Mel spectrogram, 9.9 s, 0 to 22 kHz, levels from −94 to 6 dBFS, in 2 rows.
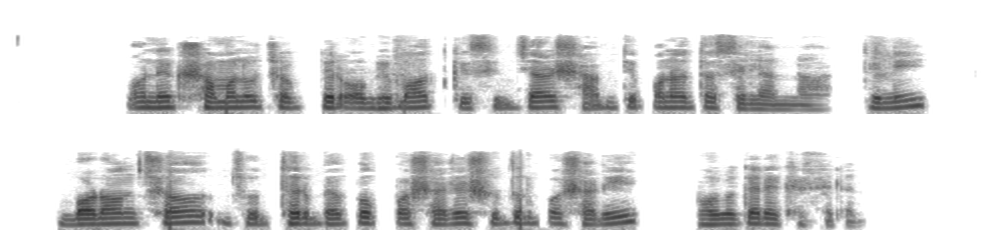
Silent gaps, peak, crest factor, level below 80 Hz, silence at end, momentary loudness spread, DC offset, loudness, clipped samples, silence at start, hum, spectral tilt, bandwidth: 1.50-1.58 s, 3.20-3.24 s, 4.15-4.30 s, 4.63-5.21 s, 6.82-6.90 s, 8.13-8.41 s; -8 dBFS; 20 dB; -60 dBFS; 0.7 s; 9 LU; under 0.1%; -26 LUFS; under 0.1%; 0.65 s; none; -5.5 dB/octave; 7.6 kHz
